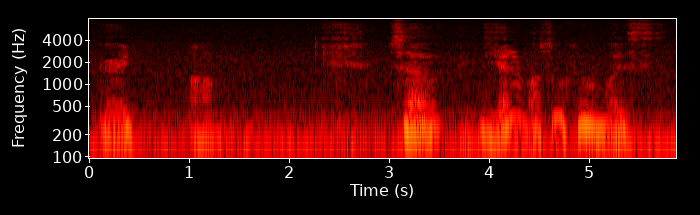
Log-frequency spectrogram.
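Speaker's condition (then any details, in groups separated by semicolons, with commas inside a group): Cerebral palsy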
